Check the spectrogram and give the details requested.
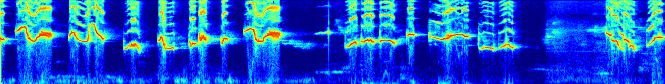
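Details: Kacer, the oriental magpie-robin, in vigorous full song meant to provoke other birds: bursts of bright, swooping whistles and short chirps, some rising and some falling, with brief silent gaps between phrases.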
